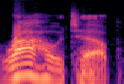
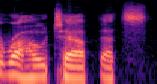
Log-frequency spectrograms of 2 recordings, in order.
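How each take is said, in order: First: The stress is on the first syllable. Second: The stress is on a later syllable. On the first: "I've always gone with the accent on the first syllable" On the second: "if you want to say Rahotep, that's okay too"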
